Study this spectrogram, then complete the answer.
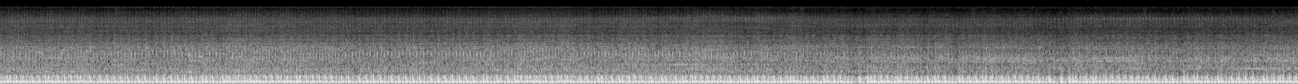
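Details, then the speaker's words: Yamaha Vega ZR with swapped Mio cylinder, 200cc, 66mm piston, standard stroke, Tiger cam, open header exhaust (considered too small), first test run after long storage: steady loud idle with dry, slightly ragged pulse; carburettor not yet set, running quite lean. "di karburator belum sesuai agak sedikit tekor bukan sedikit for lagi ya tapi banyak tepatnya"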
